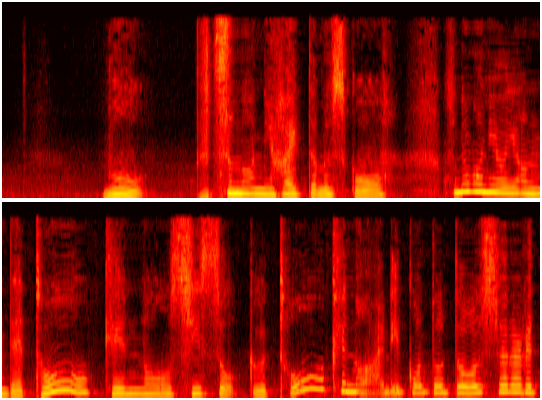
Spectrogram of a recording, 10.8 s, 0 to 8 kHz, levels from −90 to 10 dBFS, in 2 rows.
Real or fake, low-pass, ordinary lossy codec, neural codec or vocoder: fake; none; none; codec, 16 kHz, 1.1 kbps, Voila-Tokenizer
